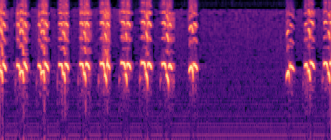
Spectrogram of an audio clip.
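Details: Scottish female osprey scolding her mate as he arrives for mating with no fish: shrill, squealing yelps in a quick even series, a one-second gap, then the yelping resumes; faint constant hum in background.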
